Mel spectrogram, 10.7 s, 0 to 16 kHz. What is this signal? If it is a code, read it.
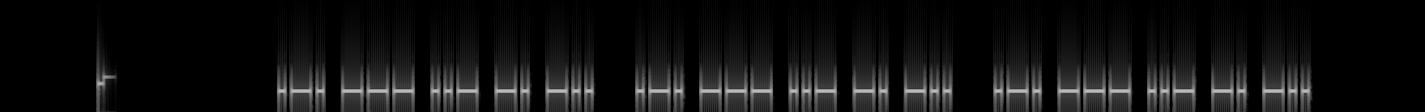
Morse code, heard as a keyed tone, about 25 wpm, 700 Hz. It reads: ROUND ROUND ROUND
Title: Top 500 Words Repeated 25wpm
